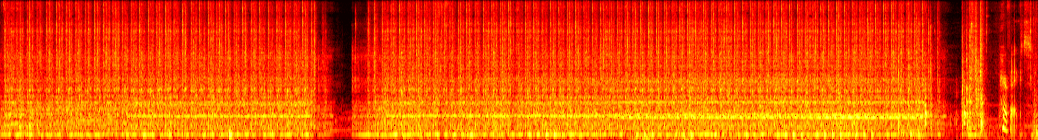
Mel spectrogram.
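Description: A sewing machine runs steadily while stitching straight across fabric pieces for a holiday makeup bag at a quarter-inch seam, with back stitching. It sounds loud and close, with a brief pause near seven seconds and a few short stops near the end.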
